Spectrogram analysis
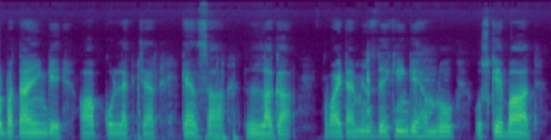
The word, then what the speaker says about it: vitamin: बहुत सारे लोग जो हैं इसे विटामिन्स भी बोलते हैं। चलो आप कुछ भी बोलो, लेकिन मोर अप्रोप्रिएट प्रोनाउंसिएशन जो है वो वाइटामिन है, वाइटामिन नॉट विटामिन।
